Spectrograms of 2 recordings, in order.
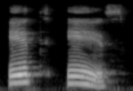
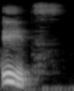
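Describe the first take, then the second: First: Two separate words are said in full. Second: The words are shortened into one syllable.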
